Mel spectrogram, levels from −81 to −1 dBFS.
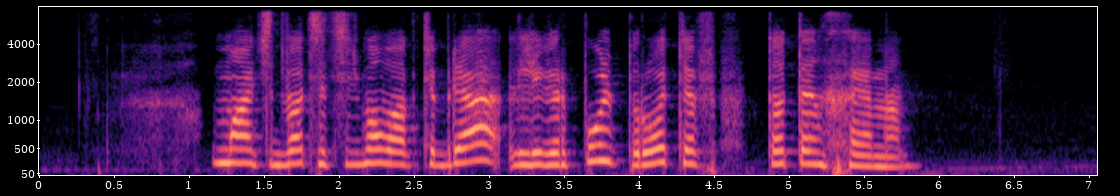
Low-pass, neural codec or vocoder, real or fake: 7.2 kHz; none; real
